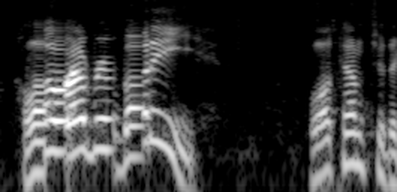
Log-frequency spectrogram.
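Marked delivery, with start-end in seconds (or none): none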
